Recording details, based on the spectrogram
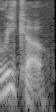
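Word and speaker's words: Ricoh: It's a Rico. Rico. How do you spell that?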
